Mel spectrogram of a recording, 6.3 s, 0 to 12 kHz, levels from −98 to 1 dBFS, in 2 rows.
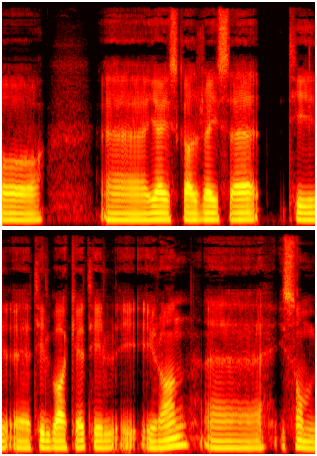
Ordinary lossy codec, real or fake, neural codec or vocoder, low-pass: MP3, 64 kbps; real; none; 10.8 kHz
